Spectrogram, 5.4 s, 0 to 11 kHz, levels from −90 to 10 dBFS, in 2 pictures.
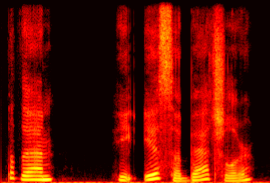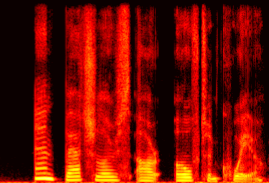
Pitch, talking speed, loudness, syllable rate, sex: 215 Hz, 120 wpm, -17 LUFS, 4.4 syllables/s, female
